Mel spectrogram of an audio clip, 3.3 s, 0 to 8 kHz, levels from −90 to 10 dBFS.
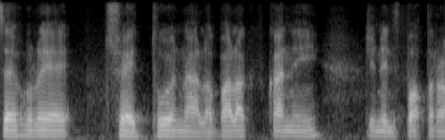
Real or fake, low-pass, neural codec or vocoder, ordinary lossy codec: fake; 7.2 kHz; codec, 16 kHz in and 24 kHz out, 0.4 kbps, LongCat-Audio-Codec, fine tuned four codebook decoder; Opus, 64 kbps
